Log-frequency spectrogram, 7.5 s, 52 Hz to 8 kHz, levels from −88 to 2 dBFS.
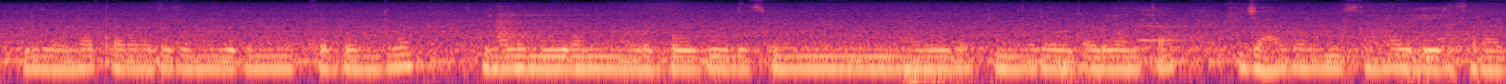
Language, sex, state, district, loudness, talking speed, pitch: Kannada, female, Karnataka, Raichur, -15 LUFS, 105 wpm, 135 Hz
